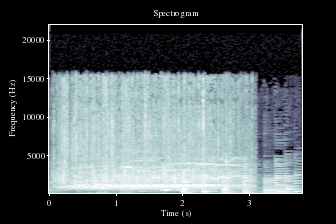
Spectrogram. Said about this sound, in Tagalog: Dahil dyan, bibigyan kita ng malutong na palakpak.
